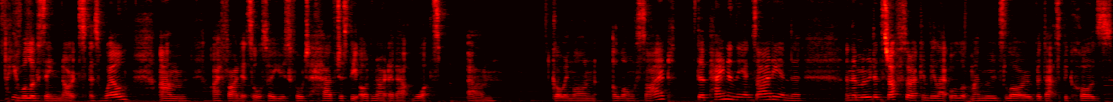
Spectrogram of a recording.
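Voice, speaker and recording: Over music in the background, a woman with an Australian accent speaks in a relaxed tone at a very deep, low pitch with ordinary pitch variation. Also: moderate pace. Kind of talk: casual talk to camera. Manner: chatty, relaxed.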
